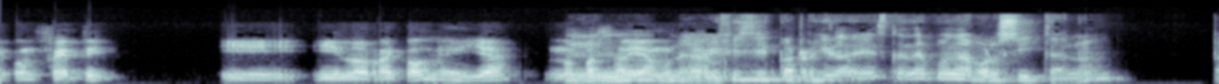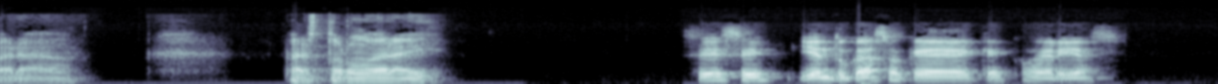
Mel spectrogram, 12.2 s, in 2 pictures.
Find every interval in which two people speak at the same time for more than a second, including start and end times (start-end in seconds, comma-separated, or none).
2.8-4.3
